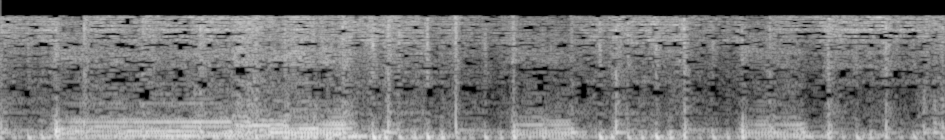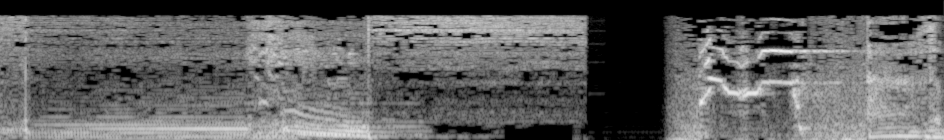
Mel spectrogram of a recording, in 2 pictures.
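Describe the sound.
A woman screams in long, loud, wavering cries with sliding high pitch, sounding like a bull elk's bugle, broken by a brief silence before a final rising shriek.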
